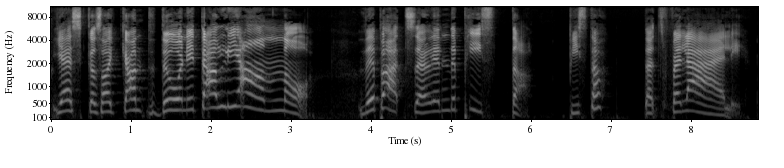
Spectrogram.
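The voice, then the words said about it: Poor put-on Italian accent. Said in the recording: “That was such a problematic accent.”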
